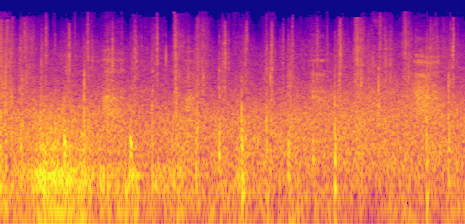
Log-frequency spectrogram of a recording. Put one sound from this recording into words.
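Footsteps tread on stone and dirt at a steady walking pace.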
